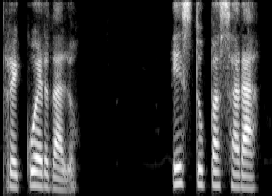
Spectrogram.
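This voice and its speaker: A man's voice: high voice, takes it slowly, dry recording, clean studio sound. A woman voicing a manipulative husband who pleads in a honeyed tone in a read-aloud story. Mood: pleading. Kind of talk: scripted narration.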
